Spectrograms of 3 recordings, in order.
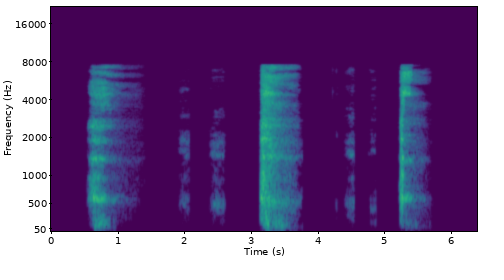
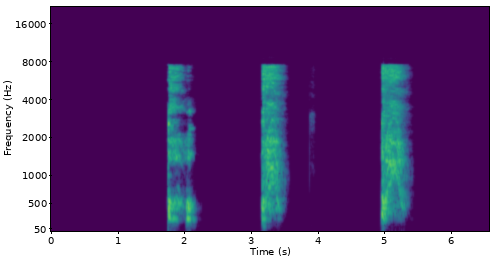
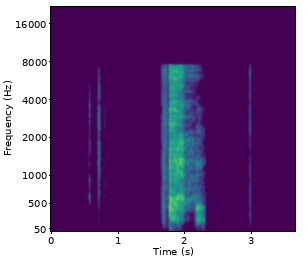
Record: {"exhalation_length": "6.4 s", "exhalation_amplitude": 13733, "exhalation_signal_mean_std_ratio": 0.29, "three_cough_length": "6.6 s", "three_cough_amplitude": 28416, "three_cough_signal_mean_std_ratio": 0.28, "cough_length": "3.7 s", "cough_amplitude": 28378, "cough_signal_mean_std_ratio": 0.22, "survey_phase": "alpha (2021-03-01 to 2021-08-12)", "age": "45-64", "gender": "Male", "wearing_mask": "No", "symptom_cough_any": true, "symptom_fatigue": true, "symptom_headache": true, "smoker_status": "Ex-smoker", "respiratory_condition_asthma": false, "respiratory_condition_other": false, "recruitment_source": "Test and Trace", "submission_delay": "2 days", "covid_test_result": "Positive", "covid_test_method": "RT-qPCR", "covid_ct_value": 21.4, "covid_ct_gene": "S gene", "covid_ct_mean": 21.8, "covid_viral_load": "71000 copies/ml", "covid_viral_load_category": "Low viral load (10K-1M copies/ml)"}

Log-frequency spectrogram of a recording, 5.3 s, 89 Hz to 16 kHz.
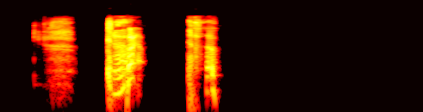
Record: {"cough_length": "5.3 s", "cough_amplitude": 28318, "cough_signal_mean_std_ratio": 0.25, "survey_phase": "alpha (2021-03-01 to 2021-08-12)", "age": "65+", "gender": "Female", "wearing_mask": "No", "symptom_cough_any": true, "symptom_fatigue": true, "symptom_headache": true, "symptom_change_to_sense_of_smell_or_taste": true, "symptom_onset": "13 days", "smoker_status": "Never smoked", "respiratory_condition_asthma": false, "respiratory_condition_other": false, "recruitment_source": "REACT", "submission_delay": "1 day", "covid_test_result": "Negative", "covid_test_method": "RT-qPCR"}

